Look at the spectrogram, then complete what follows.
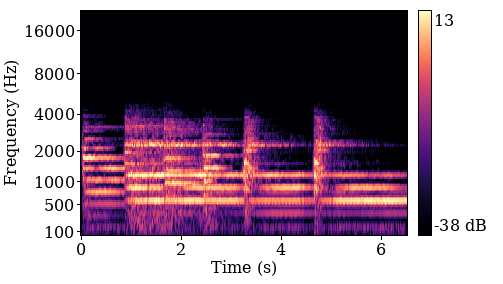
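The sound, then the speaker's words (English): A set of brass door chimes, set off by pressing a button in a studio, rings out in a sequence of about five struck notes, each tone sustaining and overlapping the next in a bright, resonant wash, fairly loud, with no talking. “we want you to listen to a set of these genuine brass door chimes”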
